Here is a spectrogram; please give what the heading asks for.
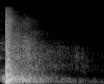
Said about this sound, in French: Les deux hommes roulèrent sur le sol, une bagarre s'ensuivait. Dans la confusion, un coup de feu résonna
